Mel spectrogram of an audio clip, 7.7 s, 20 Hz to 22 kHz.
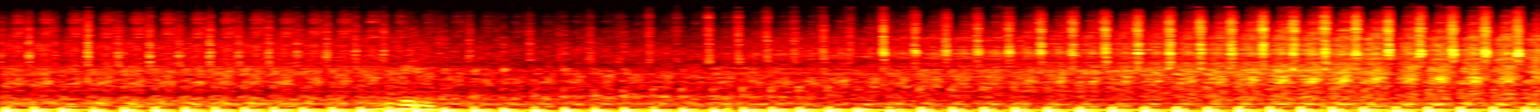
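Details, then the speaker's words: Royal Enfield 350 Bullet, iron barrel, cold with choke: composite head gasket failed, little compression, also leaking oil. Slow single thumping with a hollow puffing chuff each stroke, gasket blowing; expected to worsen when warm. "you can hear it blowing right still running still running if I open it up you can hear it it's probably only running cuz it's cold when everything expands it'll let it blow out a bit more"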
